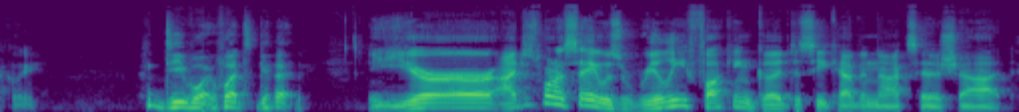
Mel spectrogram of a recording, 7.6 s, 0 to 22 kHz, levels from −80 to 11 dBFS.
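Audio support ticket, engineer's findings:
DC step at 1.51 s and 5.96 s: waveform zero line jumps by about -22 dBFS, probably converter recalibration or an offset input switching in, then drains away through a 20 Hz high-pass. Each heard as a brief low thump; speech continues unchanged.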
